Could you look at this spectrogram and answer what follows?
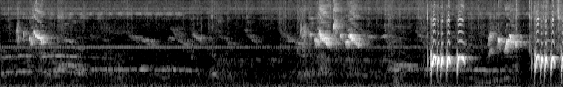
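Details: Zebra dove, local perkutut with a crystal voice, singing as a lure for other doves. Several seconds of scattered high chirps from other birds come first, then two rattling pulsed coo phrases close together at the end.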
